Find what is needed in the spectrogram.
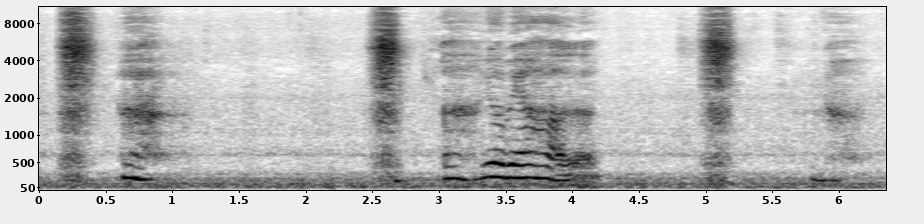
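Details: Girls in a TikTok compilation of Covid-19 nasal swab tests: several sharp sneezes in a row with gasps and brief vocal sounds between them; swab-induced sneezing.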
